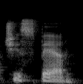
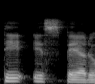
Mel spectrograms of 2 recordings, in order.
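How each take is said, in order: First: The two vowels merge into one, giving three syllables. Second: The two vowels stay separate, giving four syllables. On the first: The speaker calls it right. "eu vou falar te espero" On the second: The speaker calls it wrong. "eu não vou falar te espero"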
